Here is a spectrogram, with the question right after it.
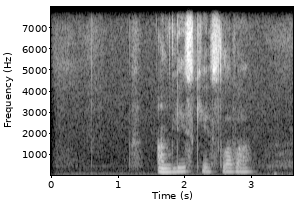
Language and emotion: Russian, neutral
